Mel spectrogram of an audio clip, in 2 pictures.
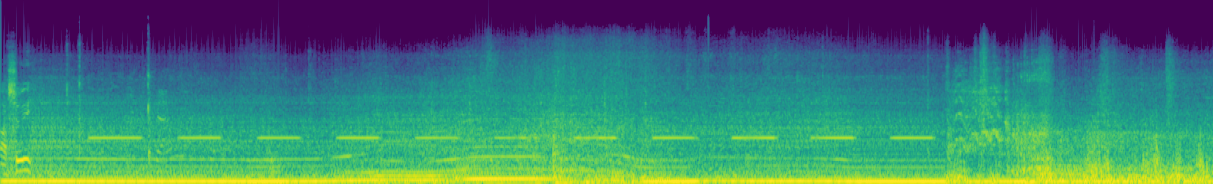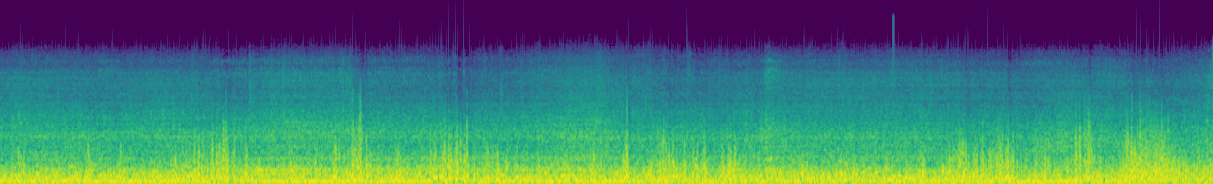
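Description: A heavy vehicle's engine running while it reverses, its back-up alarm beeping about one and a half times a second for the first twelve seconds as the engine speed rises and falls. After that the alarm stops, and engine noise with repeated clanks and rattles continues.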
